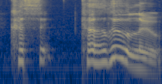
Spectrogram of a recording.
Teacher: with the first syllable pronounced gutturally and very thickly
